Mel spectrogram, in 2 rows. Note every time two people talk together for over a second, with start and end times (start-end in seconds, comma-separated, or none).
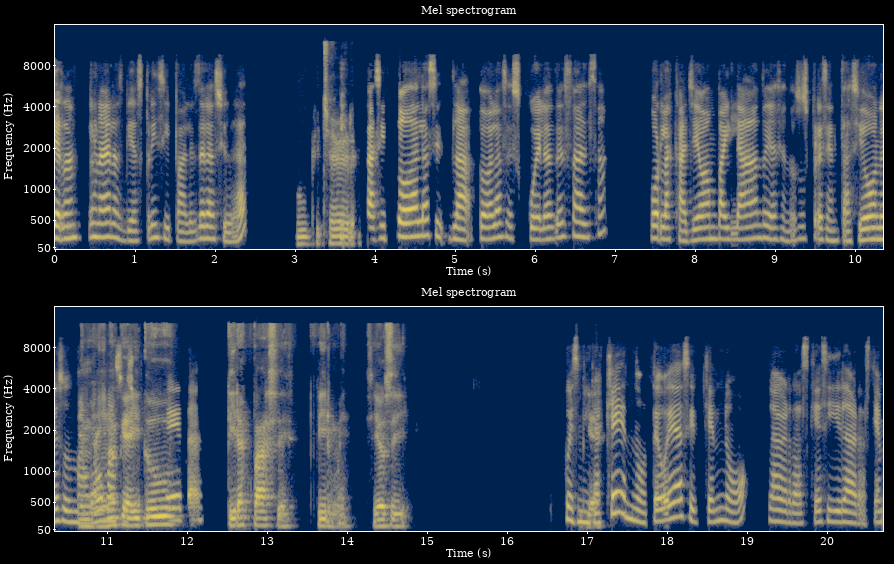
10.6-12.1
